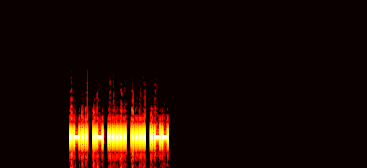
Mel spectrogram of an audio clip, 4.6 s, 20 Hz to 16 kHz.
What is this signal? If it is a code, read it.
Morse code, heard as a keyed tone, about 47 wpm, 700 Hz. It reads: LA5HW
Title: DXCC-100 Call Signs - 5 Characters - Repeated 3x - 50wpm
